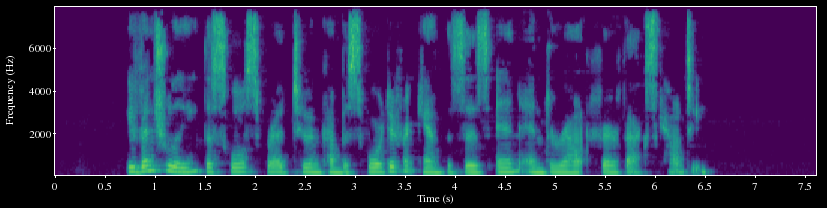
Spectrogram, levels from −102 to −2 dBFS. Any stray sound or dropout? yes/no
no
